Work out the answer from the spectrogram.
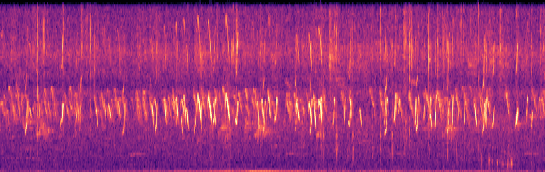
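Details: Newly hatched chicken chicks, too weak to leave the nest, chirp steadily while the mother hen feeds them. Their high, quick peeps overlap continuously above a low rumbling background.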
